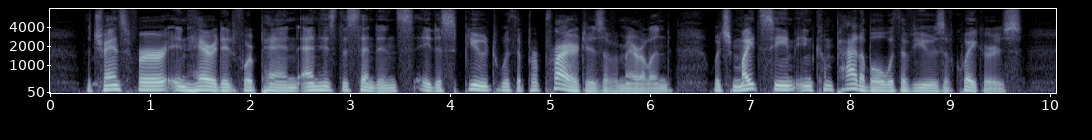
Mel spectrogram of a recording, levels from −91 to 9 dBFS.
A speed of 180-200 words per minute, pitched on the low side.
No: average, 145 wpm; low, 115 Hz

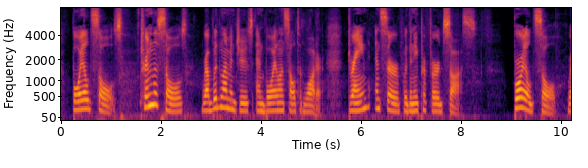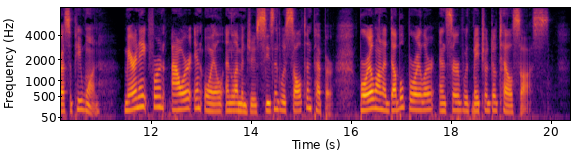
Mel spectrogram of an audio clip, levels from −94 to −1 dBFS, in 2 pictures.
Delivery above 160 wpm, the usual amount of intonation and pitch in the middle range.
No: average, 145 wpm; average, 3.6 semitones; medium, 170 Hz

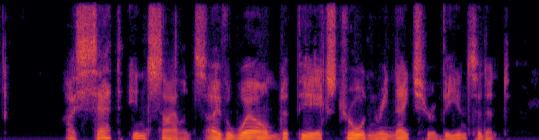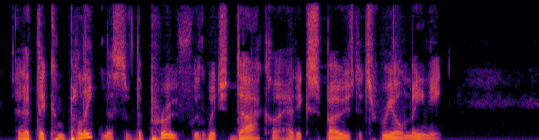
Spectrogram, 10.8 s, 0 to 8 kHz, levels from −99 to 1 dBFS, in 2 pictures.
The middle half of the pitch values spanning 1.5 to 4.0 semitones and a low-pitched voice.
Yes: average, 3.1 semitones; low, 100 Hz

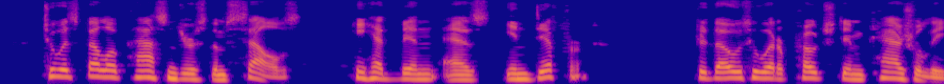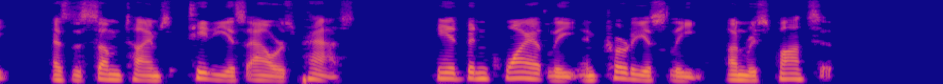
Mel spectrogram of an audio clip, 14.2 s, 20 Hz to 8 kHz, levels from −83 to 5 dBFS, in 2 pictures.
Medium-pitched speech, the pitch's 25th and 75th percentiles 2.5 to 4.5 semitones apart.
No: medium, 145 Hz; average, 5.3 semitones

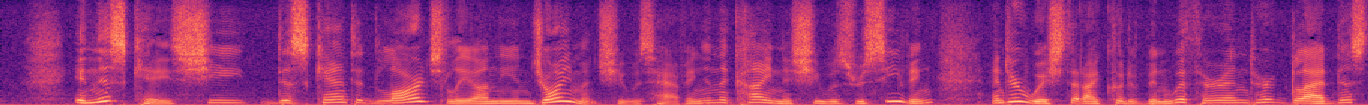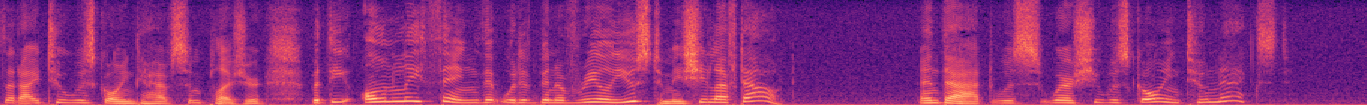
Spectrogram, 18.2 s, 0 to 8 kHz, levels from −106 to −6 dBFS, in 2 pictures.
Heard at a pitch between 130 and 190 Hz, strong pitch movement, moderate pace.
No: medium, 185 Hz; wide, 6.6 semitones; fast, 215 wpm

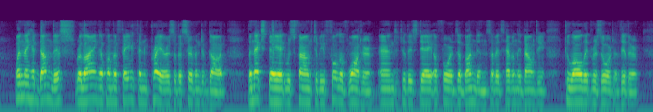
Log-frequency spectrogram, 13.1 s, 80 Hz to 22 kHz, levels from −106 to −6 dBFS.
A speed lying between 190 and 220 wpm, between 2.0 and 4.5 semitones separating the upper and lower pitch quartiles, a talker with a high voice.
No: average, 195 wpm; average, 3.5 semitones; low, 130 Hz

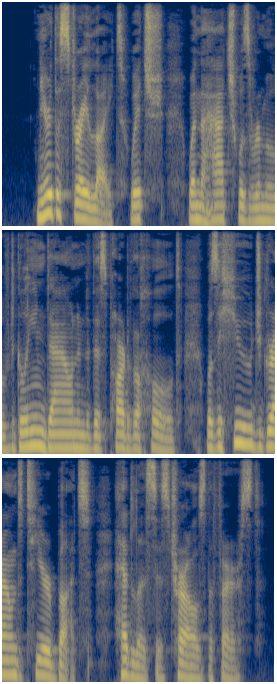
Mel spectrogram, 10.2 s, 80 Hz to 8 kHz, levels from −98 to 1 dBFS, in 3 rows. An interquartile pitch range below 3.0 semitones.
Yes: narrow, 2.6 semitones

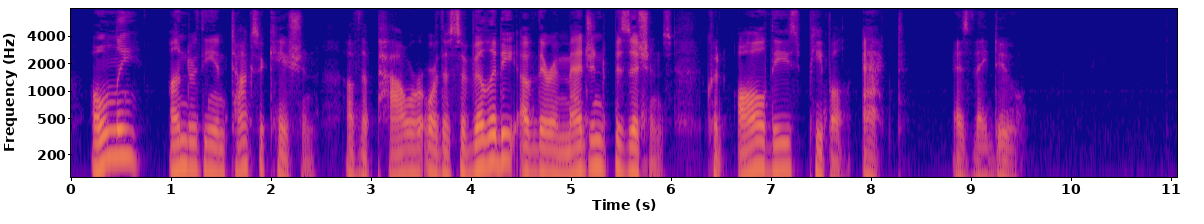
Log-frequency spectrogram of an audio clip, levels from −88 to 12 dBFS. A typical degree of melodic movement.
Yes: average, 4.6 semitones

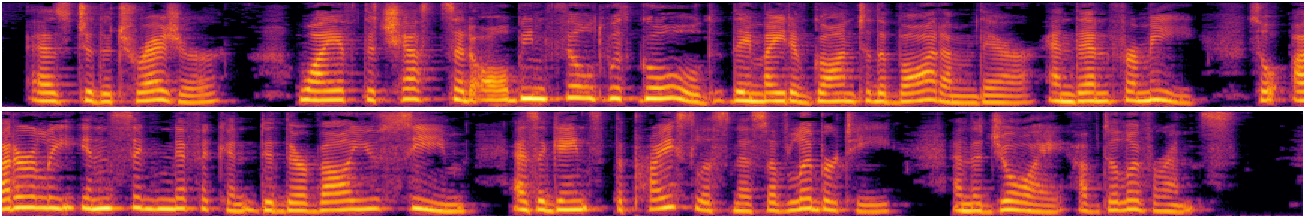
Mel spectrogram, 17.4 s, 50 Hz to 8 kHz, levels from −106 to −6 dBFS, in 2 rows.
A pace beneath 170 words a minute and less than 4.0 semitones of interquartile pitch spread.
Yes: average, 150 wpm; average, 3.5 semitones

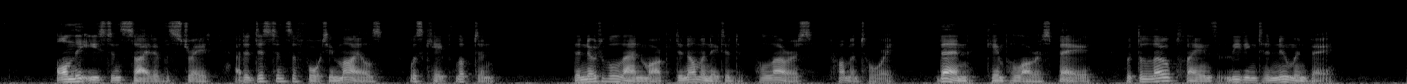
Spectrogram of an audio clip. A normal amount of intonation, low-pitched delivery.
No: wide, 7.2 semitones; low, 100 Hz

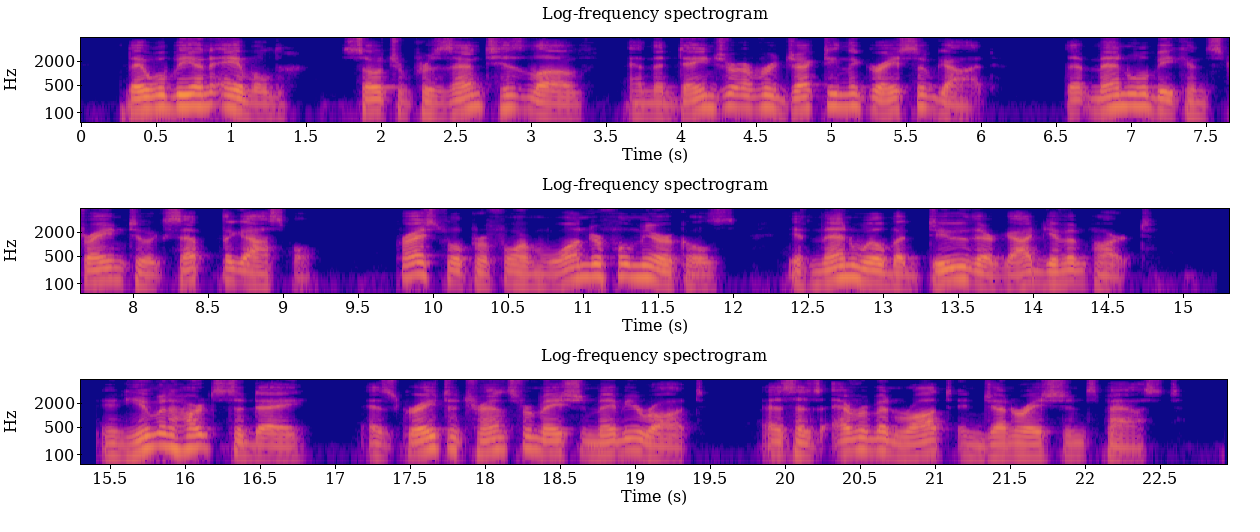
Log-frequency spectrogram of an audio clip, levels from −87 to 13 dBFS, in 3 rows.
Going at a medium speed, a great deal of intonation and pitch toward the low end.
Yes: average, 160 wpm; wide, 5.8 semitones; low, 110 Hz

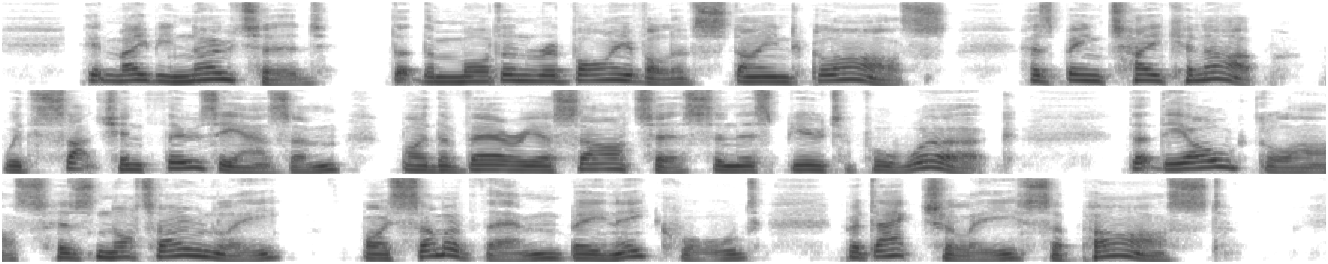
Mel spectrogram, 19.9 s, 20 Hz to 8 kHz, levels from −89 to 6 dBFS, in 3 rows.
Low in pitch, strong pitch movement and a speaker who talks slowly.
Yes: low, 130 Hz; wide, 6.8 semitones; slow, 125 wpm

